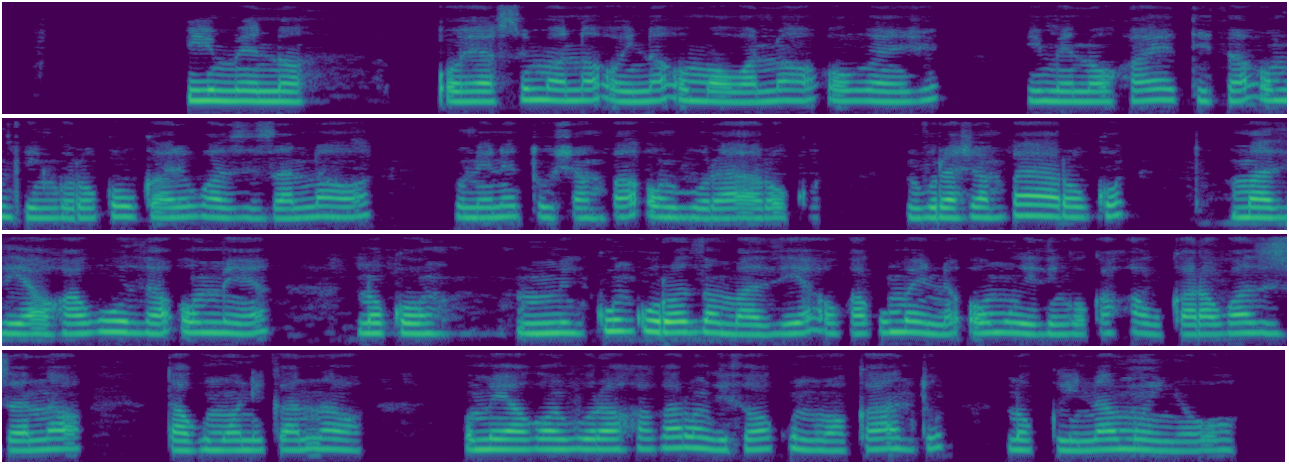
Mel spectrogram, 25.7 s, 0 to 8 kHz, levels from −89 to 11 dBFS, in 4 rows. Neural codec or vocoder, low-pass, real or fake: none; 7.2 kHz; real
